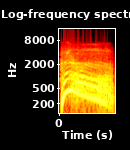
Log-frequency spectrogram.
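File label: "huh", vocal sample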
